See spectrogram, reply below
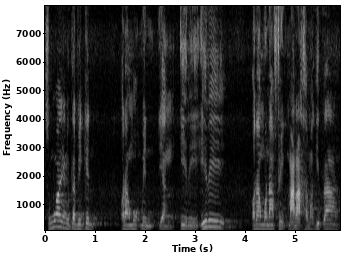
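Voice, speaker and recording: A middle-aged man delivers a lively sermon. He mocks and acts out the people he describes. His voice sits a little high and rings with a long hall reverb. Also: moderate pace. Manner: animated, mocking, acts out quoted people. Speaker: preacher.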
